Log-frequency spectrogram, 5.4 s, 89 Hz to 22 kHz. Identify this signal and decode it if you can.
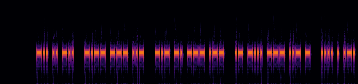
Morse code, heard as a keyed tone, about 50 wpm, 700 Hz. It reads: DID YOU KNOW ABOUT HER
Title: Sentences from Top 1000 Words - Review Part 4 - 50wpm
